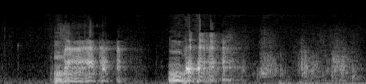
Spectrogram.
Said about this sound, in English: Something else too. You know what those are? What's that, sweets? Goats.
